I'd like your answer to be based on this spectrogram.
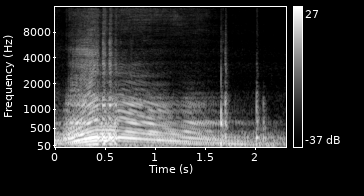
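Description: A BMW S1000RR sport motorcycle at a cars and coffee meet revs hard, its loud, close engine note climbing and then sliding down in pitch over about two seconds, followed by a few clattering knocks.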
